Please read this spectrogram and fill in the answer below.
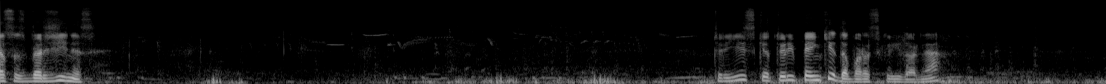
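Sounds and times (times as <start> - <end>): pigeons cooing softly: 0.0 - 11.0
small birds chirping faintly: 1.0 - 7.5.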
